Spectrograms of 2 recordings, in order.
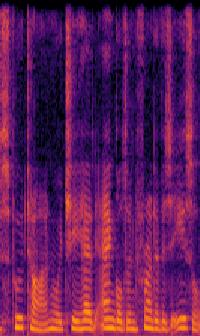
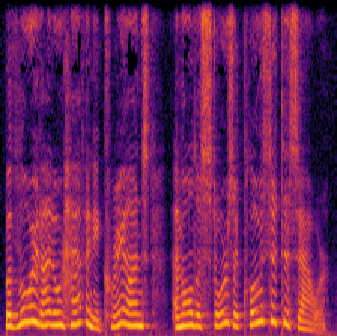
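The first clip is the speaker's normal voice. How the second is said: higher and louder, worried objection; a young man's anxious, raised plea; anxious protest; 6 semitones higher, 5 dB louder than usual. A narrator's reading. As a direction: fret that the stores are closed. Carl worried he lacks crayons.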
